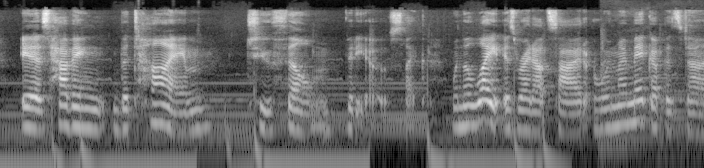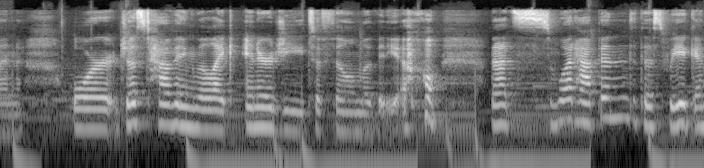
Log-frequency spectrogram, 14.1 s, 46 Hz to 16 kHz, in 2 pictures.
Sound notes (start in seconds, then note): 11.2 chuckle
